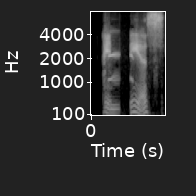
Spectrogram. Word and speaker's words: Aeneas: Then we have Aeneas, which you really need to pronounce carefully, Aeneas, who is a commander and a leader of Troy.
